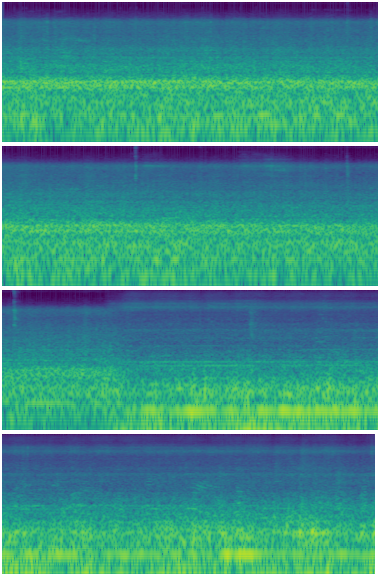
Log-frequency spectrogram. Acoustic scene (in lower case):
subway train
